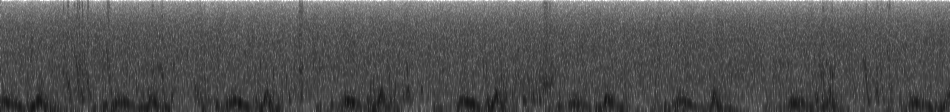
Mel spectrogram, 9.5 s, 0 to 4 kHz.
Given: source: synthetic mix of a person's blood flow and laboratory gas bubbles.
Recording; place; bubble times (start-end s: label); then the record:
Doppler ultrasound of blood flow; precordium
0.60-0.97 s: bubbles
1.04-1.19 s: bubbles
1.34-1.77 s: bubbles
1.91-2.21 s: bubbles
2.53-3.06 s: bubbles
3.16-3.25 s: bubbles
3.64-3.78 s: bubbles
3.85-4.14 s: bubbles
4.17-4.27 s: bubbles
4.80-5.62 s: bubbles
8.12-8.40 s: bubbles
8.43-9.03 s: bubbles
From the record:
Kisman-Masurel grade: 332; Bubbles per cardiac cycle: rolling drumbeat, 9 or more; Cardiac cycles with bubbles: 50 to 99%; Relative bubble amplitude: moderate (0.250 to 0.450); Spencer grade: 3 (all of the cardiac periods contain showers or single bubble signals, but not dominating or overriding the cardiac motion signals); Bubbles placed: only in the low amplitude regions of the cardiac cycle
